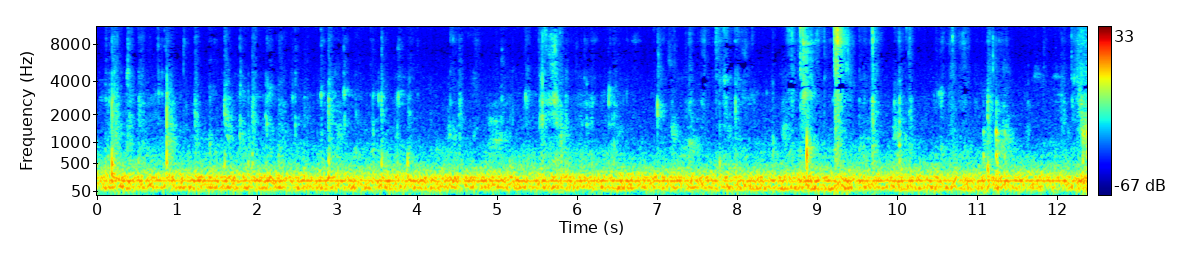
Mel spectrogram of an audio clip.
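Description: Close-miked chewing of a mouthful of noodles, with many short, sharp mouth clicks and smacks at irregular intervals over a steady low hum.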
